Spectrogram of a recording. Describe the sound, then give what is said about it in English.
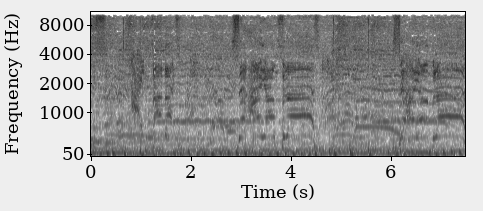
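At a religious meeting, an audience screams and yells together, answering a call to scream "I take it, I receive it," in a loud, sustained roar of overlapping voices, with no pauses, lasting the whole stretch. “Scream and say, I take it. I take it. I receive it.”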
